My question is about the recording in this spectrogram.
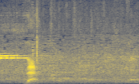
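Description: A referee's whistle: one long, steady, high blast that stops a little under a second in, over a low murmur of stadium crowd noise.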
